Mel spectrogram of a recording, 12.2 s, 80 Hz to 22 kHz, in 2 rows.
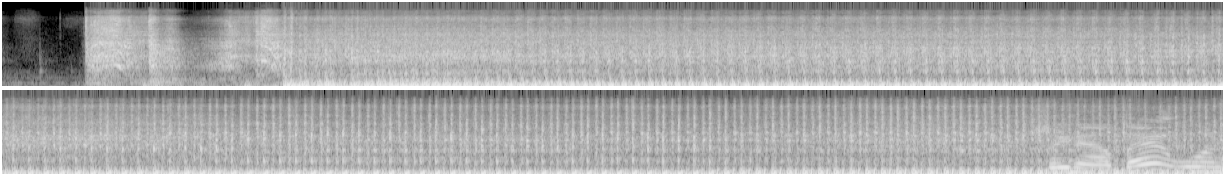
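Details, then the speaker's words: Yamaha V Star 650 V-twin: after cranking, lumpy, uneven loping idle; front cylinder not firing at idle while rear runs; owner suspects clogged idle jet in front carburetor. "It's not idling. uh on the front cylinder where it's idling on the rear and what I have run into before was run it was not running on the rear but was running on the front and I feel like that the uh the idle jet is clogged up in t"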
